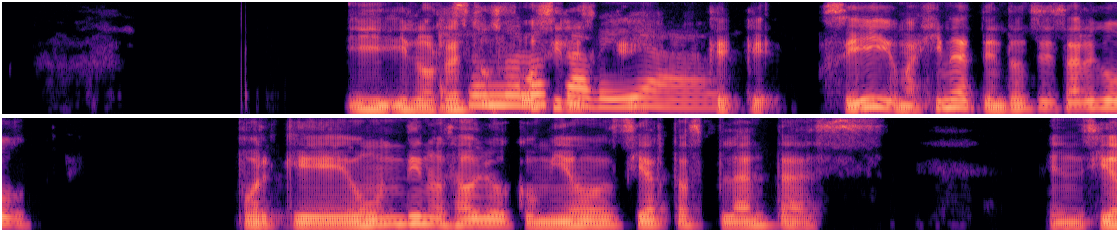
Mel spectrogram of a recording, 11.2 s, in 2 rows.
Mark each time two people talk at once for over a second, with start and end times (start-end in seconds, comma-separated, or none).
2.2-3.7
